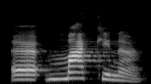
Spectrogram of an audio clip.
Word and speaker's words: máquina: So, but if you have an accent like in máquina, you say machine, máquina. You don't say máquina, right? It shouldn't be máquina. You have the accent on the a, so it máquina. So you stress that part.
